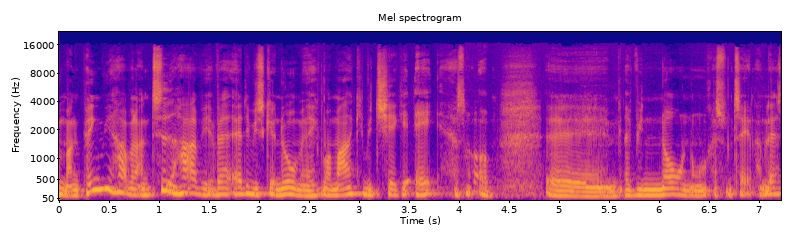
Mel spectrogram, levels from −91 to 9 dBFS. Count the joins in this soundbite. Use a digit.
1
